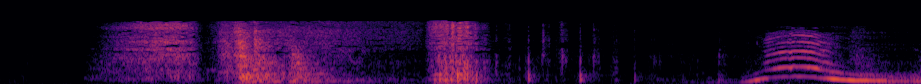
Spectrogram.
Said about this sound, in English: The little black bear cub didn't make much noise as it pawed at the door of the trap, a large section of culvert pipe with a metal grate on one end and a door on the other. Just a few huffs and some jaw snapping, occasionally a very faint whine.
